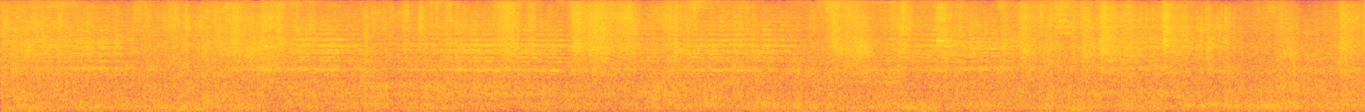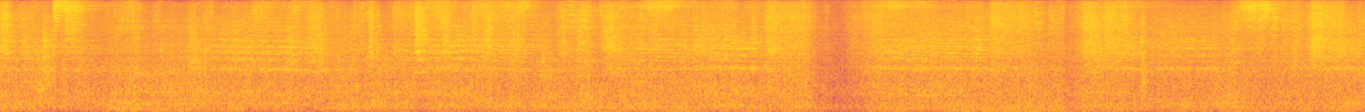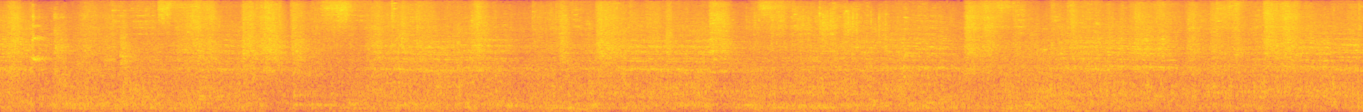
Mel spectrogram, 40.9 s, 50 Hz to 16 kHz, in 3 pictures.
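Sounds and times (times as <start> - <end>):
freight train rolling past: 0.0 - 40.9.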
